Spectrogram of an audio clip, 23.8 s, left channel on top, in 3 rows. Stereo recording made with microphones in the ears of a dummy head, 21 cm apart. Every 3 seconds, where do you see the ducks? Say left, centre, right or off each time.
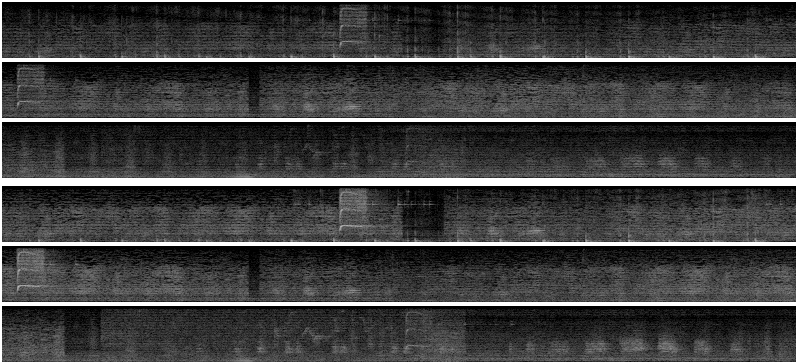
right, right, right, centre, centre, right, right, right.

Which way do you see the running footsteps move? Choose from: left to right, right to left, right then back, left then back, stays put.
left to right.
